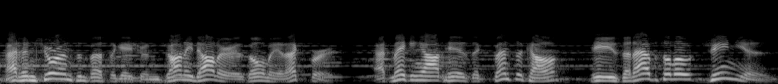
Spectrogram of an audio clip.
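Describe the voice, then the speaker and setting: A man announces the show in a high, punchy voice. Music plays loudly under him, and the whole thing sounds tinny and phone-thin, like an old radio broadcast. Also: lively intonation, normal speed.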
